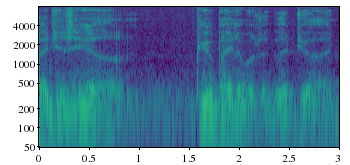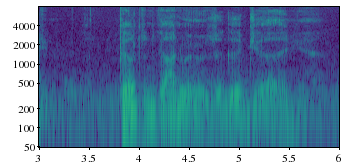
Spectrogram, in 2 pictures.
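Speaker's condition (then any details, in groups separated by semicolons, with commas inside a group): Parkinson's disease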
